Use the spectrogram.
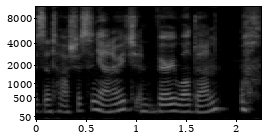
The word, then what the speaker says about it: Senjanovic: So like you said, my name is Natasha Syanovich and very well done. I practiced prior um with the pronunciation.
